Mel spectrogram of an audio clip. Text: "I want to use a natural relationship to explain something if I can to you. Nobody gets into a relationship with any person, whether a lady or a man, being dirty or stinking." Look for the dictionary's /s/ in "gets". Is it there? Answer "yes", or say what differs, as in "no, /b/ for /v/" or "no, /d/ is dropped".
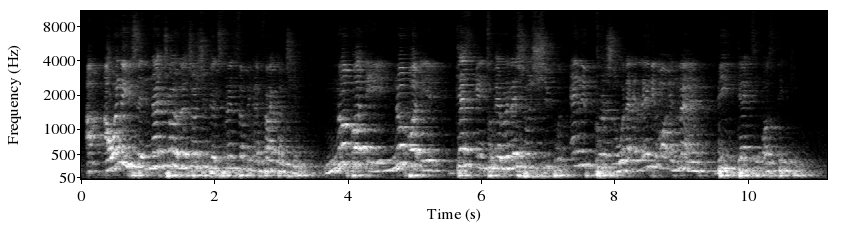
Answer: yes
